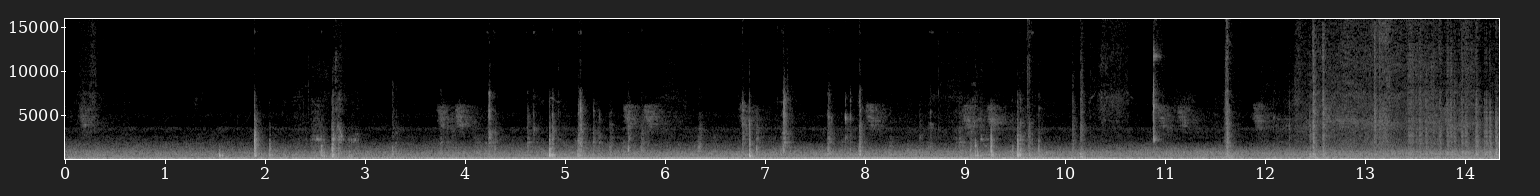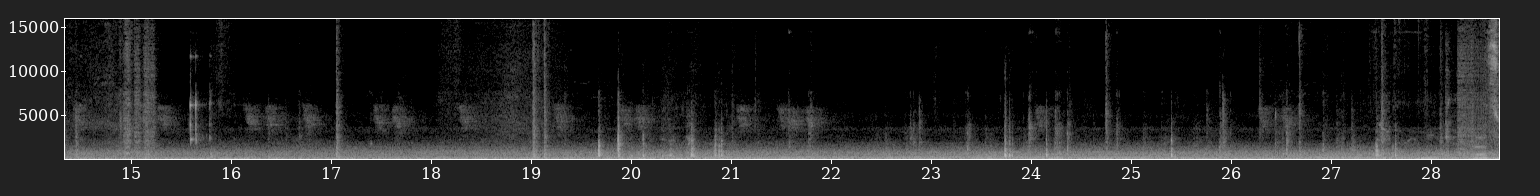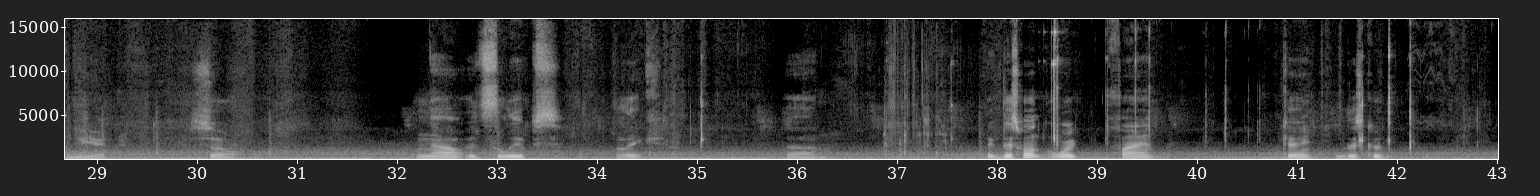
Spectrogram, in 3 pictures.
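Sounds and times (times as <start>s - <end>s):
steady low hum: 0.0s - 43.0s
clicks of socket and wrench: 36.9s - 42.9s.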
